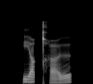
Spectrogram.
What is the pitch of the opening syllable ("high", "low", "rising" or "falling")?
high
